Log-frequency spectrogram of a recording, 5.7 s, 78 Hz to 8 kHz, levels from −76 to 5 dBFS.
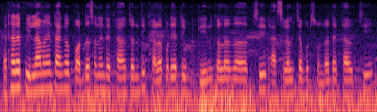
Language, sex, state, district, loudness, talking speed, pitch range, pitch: Odia, male, Odisha, Khordha, -18 LUFS, 210 wpm, 150-185 Hz, 165 Hz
